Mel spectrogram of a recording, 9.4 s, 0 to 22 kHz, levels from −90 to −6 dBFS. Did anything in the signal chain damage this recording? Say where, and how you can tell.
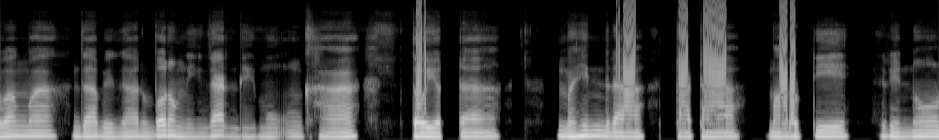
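Yes. The speech shows integer overflow at 4.17–4.25 s, 6.17–6.35 s, 6.79–7.26 s and 7.80–7.95 s, where loud passages were pushed about 1 to 3 dB past full scale. The damage happened in fixed-point gain or sample-format conversion. Samples that exceeded the maximum wrapped to the opposite extreme instead of being limited. On a waveform, peaks snap from one rail straight to the other. A spectrogram shows bright broadband vertical streaks, heard as harsh cracks much sharper than clipping.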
